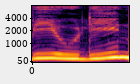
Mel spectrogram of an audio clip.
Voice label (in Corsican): “viulinu”, Moita Verde (nord)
